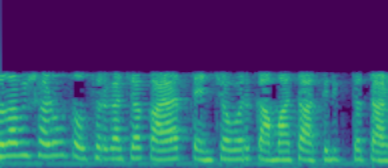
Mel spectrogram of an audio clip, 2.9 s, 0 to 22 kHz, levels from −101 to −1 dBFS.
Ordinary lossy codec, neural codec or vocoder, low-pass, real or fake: none; none; 3.6 kHz; real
